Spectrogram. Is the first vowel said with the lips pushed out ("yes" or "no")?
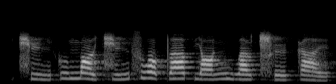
yes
